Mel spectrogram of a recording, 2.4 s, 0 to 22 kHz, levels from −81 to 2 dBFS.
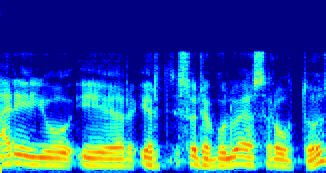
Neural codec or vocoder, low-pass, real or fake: none; 7.2 kHz; real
